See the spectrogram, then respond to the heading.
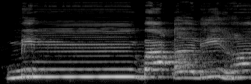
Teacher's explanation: மூக்கல மறைச்சு ஓதணும் மீம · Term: இக்லாபுடைய சட்டம்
